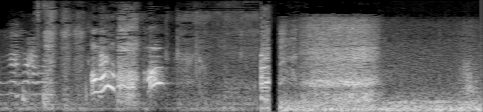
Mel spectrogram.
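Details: Domestic cat mewing: a few short, bending calls in quick succession, followed by a burst of rustling noise, with people talking nearby.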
